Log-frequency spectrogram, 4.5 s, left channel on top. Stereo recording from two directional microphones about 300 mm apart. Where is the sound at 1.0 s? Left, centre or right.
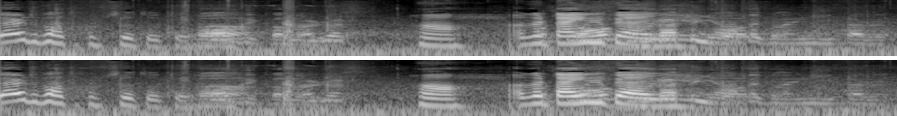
Left.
